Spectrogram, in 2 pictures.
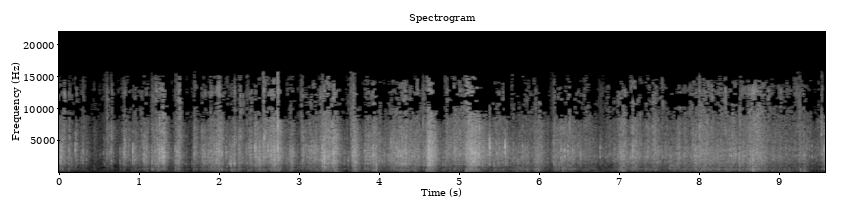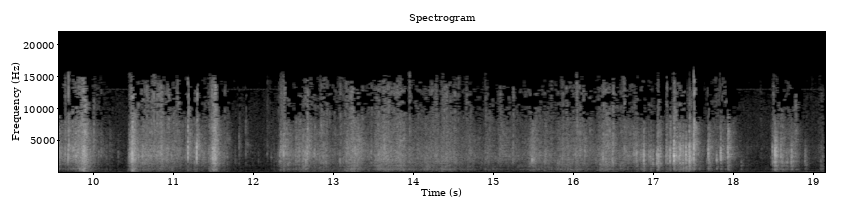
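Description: Plastic packaging crinkling and rustling as a clothing parcel is torn open and unwrapped by hand, with a couple of brief pauses about halfway through.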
